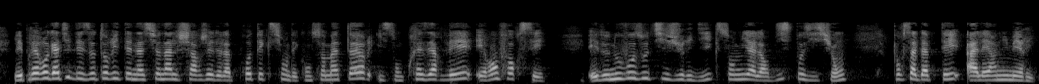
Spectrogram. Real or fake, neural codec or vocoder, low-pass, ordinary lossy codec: real; none; 7.2 kHz; none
